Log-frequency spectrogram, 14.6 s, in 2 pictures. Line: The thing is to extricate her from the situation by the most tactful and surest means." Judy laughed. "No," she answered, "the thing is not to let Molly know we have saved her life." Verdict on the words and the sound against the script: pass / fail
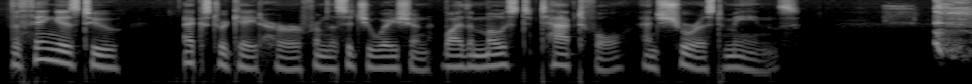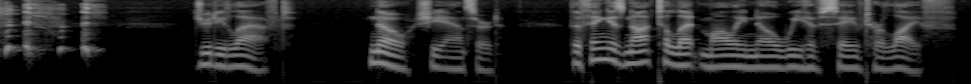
fail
